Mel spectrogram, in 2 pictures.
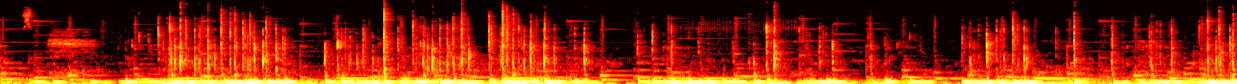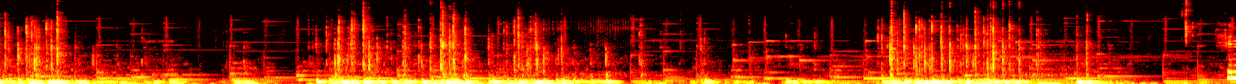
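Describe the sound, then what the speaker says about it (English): Computer keyboard typing during a live stream, rapid key clicks in bursts with brief pauses throughout, close and steady, with a low hum underneath. "Keyboard ASMR."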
